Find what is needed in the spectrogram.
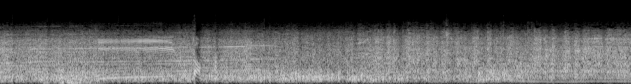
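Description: Skoda rally car's engine at full throttle on a gravel stage, heard from inside the cabin over loud road and stone noise from the tyres, its pitch rising about a second in.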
